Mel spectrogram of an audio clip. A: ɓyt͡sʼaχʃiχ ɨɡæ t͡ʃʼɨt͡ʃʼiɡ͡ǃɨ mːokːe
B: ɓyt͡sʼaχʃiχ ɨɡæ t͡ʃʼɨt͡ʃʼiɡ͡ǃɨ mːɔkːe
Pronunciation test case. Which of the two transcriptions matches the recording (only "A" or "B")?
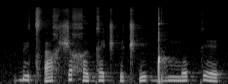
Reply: A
